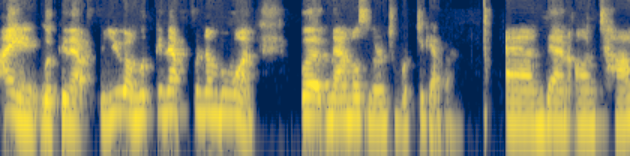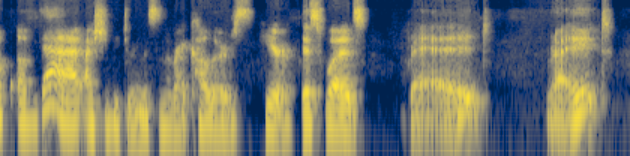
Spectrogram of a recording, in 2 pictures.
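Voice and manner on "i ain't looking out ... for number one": fast, put-on tough guy voice. Speaker explaining reptilians by voicing them in a tough guy voice. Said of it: "And I use my tough guy voice".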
